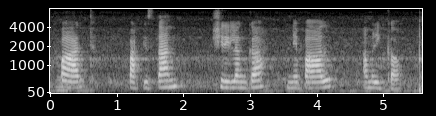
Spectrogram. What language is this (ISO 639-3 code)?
pan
